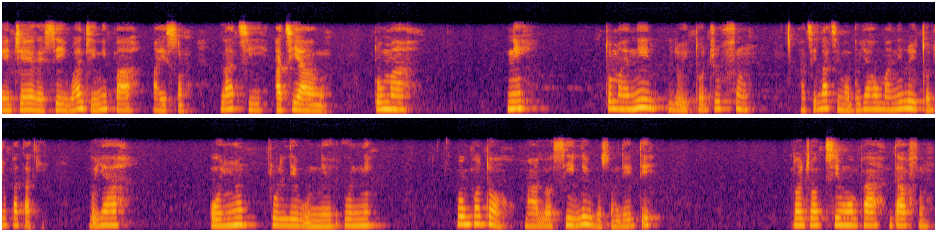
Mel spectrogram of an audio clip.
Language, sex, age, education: Yoruba, female, 30-45, tertiary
